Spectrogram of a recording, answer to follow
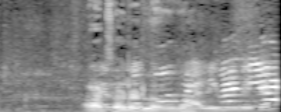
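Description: Speech: a man talking, starting about two-thirds of a second in after a brief pause.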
